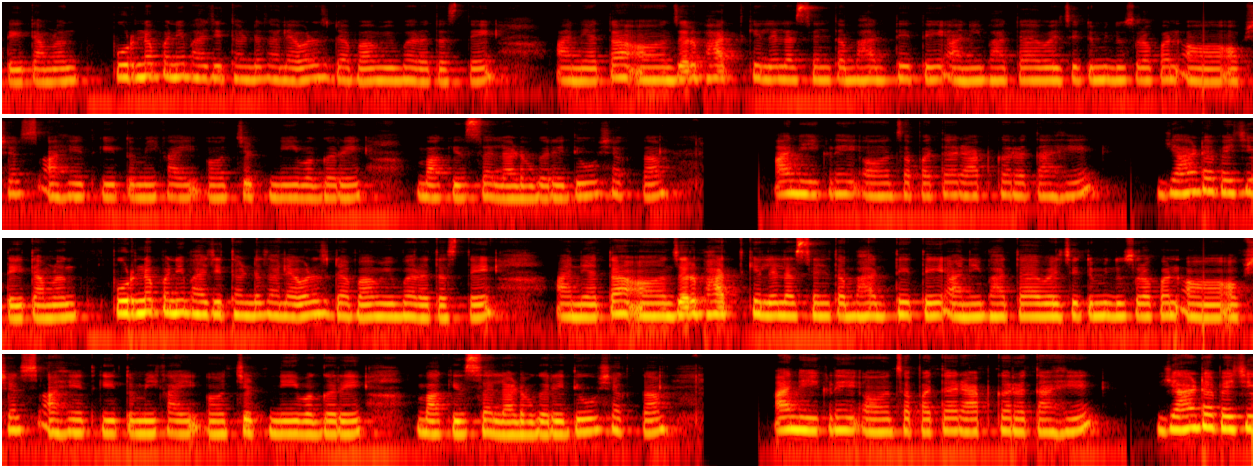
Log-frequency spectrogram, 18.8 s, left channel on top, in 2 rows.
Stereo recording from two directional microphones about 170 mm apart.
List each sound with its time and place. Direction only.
0.0 s a woman's voice: 35° right (ahead or behind)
